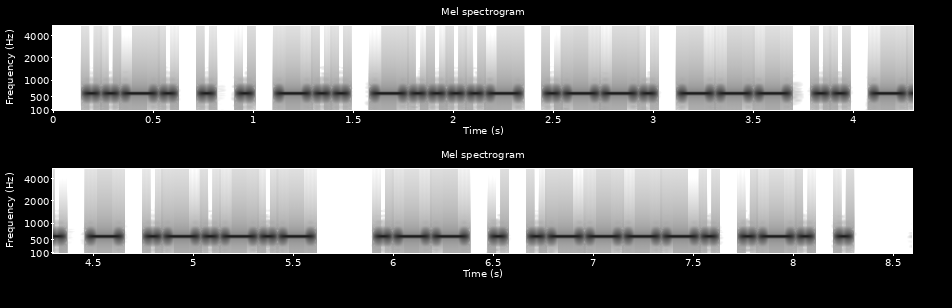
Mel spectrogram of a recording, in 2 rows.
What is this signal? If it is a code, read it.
Morse code, heard as a keyed tone, about 25 wpm, 600 Hz. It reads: FEED-POINT. WE'RE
